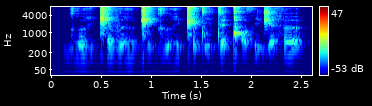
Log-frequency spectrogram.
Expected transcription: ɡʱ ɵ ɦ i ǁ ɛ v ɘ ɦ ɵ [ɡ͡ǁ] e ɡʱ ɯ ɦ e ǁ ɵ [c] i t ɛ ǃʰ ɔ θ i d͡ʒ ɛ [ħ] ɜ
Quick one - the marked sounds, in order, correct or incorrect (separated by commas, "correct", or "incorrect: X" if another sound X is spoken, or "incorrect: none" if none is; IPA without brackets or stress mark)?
correct, incorrect: t, incorrect: h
